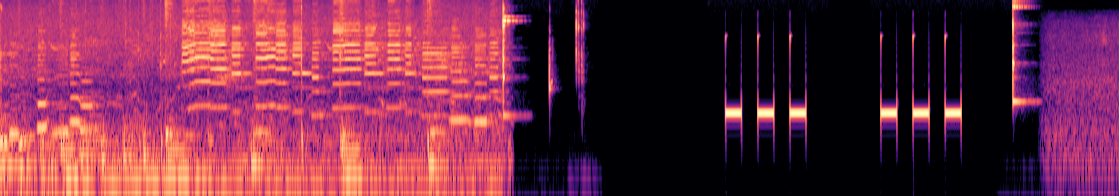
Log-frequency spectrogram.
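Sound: telephone busy signal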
